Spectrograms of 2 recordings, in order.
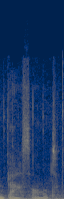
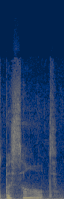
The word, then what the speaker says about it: basalt: Oh, the the British pronunciation puts the the emphasis on the first syllable.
